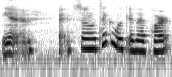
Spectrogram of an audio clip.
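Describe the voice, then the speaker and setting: A woman's voice: a little high, expressive, takes it slowly, darkish tone, slight background noise. Chatty woman doing a hair how-to at home, roomy sound, camera kinda far off. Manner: chatty, loose, lots of fillers and slang. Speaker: hair tutorial vlogger. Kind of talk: casual how-to vlog. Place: room at home. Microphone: camera set up at a distance. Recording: roomy, camera mic from a distance.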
